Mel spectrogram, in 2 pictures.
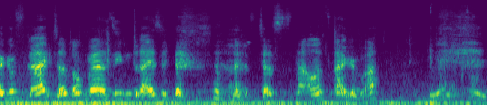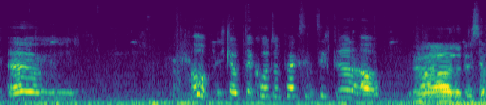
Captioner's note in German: gelächter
